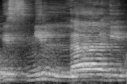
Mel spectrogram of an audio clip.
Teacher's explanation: So the Lam in the word Allah, if there's kasra before it, you make it light. Bismil. Consequently, the alif will be light.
